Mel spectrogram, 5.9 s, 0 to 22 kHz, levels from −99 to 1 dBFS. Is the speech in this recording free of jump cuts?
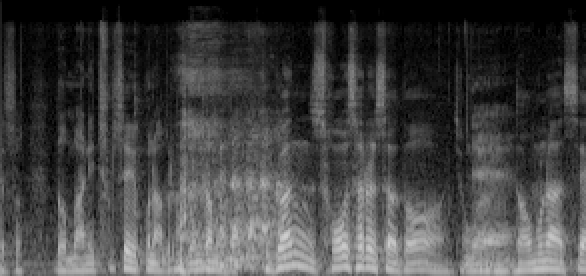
no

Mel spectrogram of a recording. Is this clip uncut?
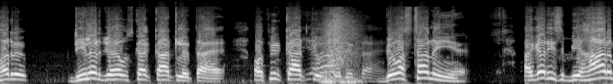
no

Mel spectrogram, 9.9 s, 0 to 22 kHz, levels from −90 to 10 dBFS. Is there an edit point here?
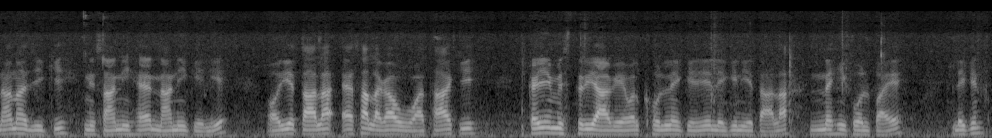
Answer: no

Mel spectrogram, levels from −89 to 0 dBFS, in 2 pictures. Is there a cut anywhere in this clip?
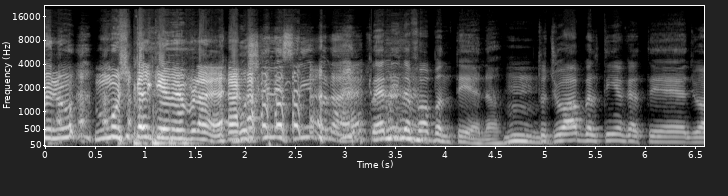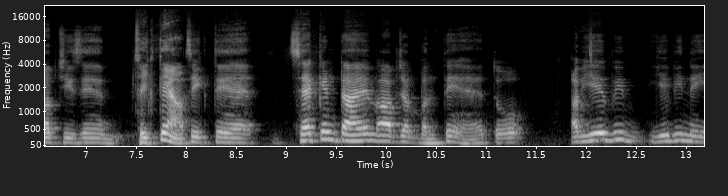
yes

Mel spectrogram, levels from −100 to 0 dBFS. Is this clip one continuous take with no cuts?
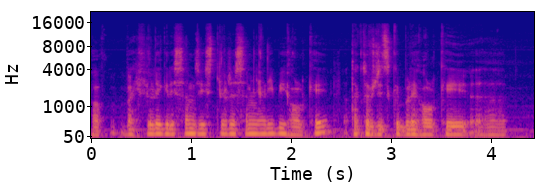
no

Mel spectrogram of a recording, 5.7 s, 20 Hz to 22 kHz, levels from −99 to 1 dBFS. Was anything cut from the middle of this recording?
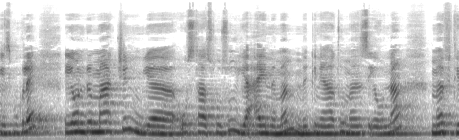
no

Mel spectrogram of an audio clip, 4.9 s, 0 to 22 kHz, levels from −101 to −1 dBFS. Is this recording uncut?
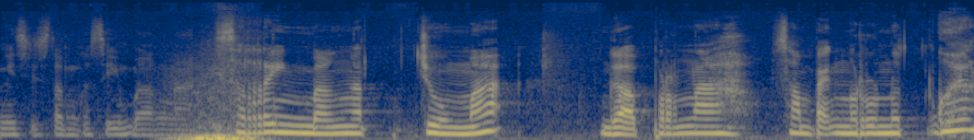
no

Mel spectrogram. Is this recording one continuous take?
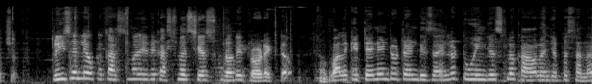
yes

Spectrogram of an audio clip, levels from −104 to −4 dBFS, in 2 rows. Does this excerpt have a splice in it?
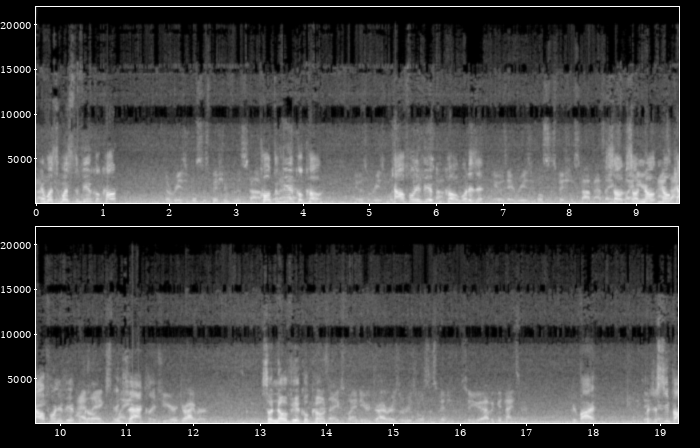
no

